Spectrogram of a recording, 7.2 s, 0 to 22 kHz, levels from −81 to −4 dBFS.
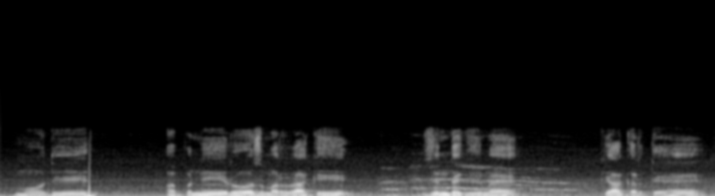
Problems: constant background noise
